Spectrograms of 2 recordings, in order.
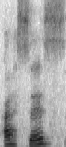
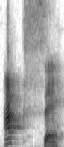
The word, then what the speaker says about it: accès: Avoir accès à Internet. Rihanna? Avoir access à l'anti... Can I go again? OK. Avoir access à Internet. OK, Rihanna is accès. Accès, not access, OK?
